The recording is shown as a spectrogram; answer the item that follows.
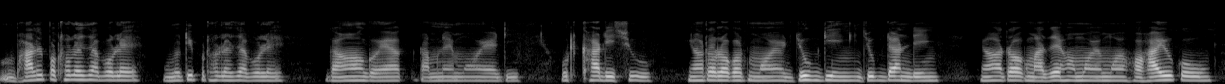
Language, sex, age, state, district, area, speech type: Assamese, female, 60+, Assam, Dibrugarh, rural, spontaneous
